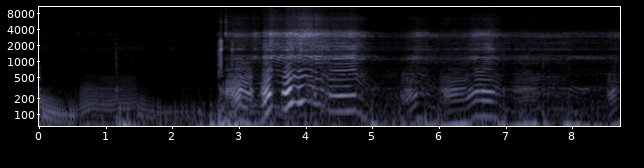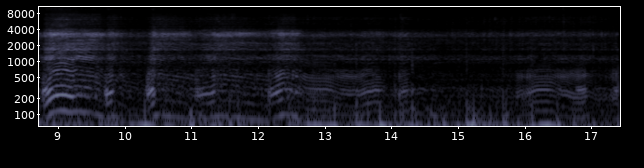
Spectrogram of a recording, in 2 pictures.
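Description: Small dirt bike engine being ridden, revving up and down over and over through the gears, picking up loudly about three seconds in.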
